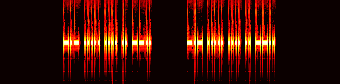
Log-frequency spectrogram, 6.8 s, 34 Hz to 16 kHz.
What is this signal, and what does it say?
Morse code, heard as a keyed tone, about 36 wpm, 700 Hz. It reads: K5HIZ K5HIZ
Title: USA Call Signs - 5 Characters - Repeated 2x - 35wpm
